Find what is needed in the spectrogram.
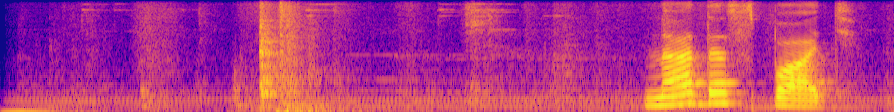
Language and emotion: Russian, angry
